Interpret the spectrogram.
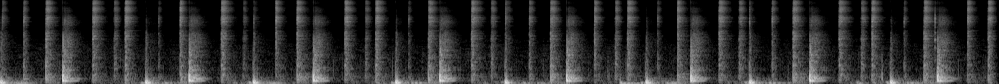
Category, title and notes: Music > Solo percussion
bb drum break loop thicc 96
96BPM, Acoustic, Break, Breakbeat, Drum, DrumLoop, Drums, Drum-Set, Lo-Fi, Vintage, Vinyl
